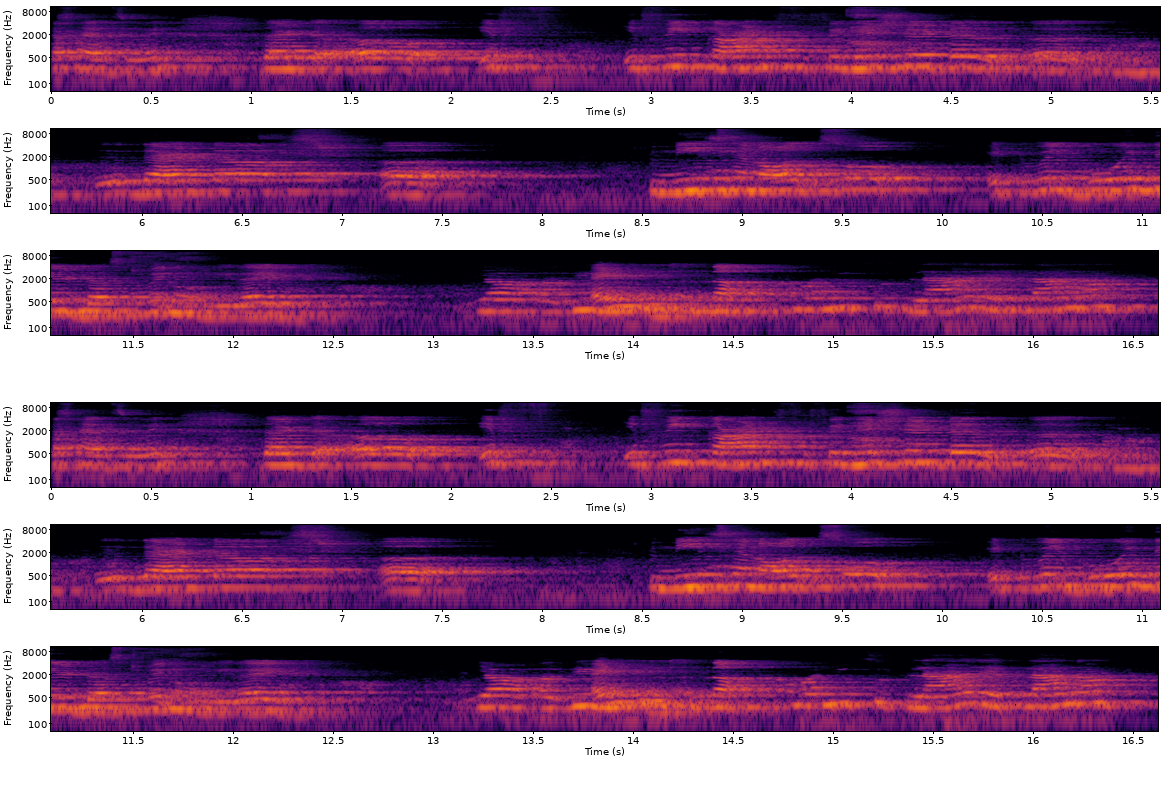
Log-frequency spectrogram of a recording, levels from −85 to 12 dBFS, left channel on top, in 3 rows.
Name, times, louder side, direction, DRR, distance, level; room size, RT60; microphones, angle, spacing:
voice 1, 0.0-2.3 2.9-7.5 8.5-9.8 10.2-12.3 13.8-14.6, equal, 10° right, 0 dB, 0.5 m, -27 dB
sound 1, 4.0-4.3 6.6-6.8 8.2-8.3 8.8-9.1 11.1-11.9, equal, 60° left, 0.8 m, -43 dB
voice 2, 13.2-14.2 14.8-16.4, right 3 dB, 75° right, 6 dB, 0.4 m, -28 dB
4.4 x 3.8 x 2.8 m, 1.6 s
head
